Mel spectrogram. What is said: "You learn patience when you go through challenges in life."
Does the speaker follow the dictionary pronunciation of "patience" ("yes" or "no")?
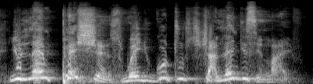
yes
